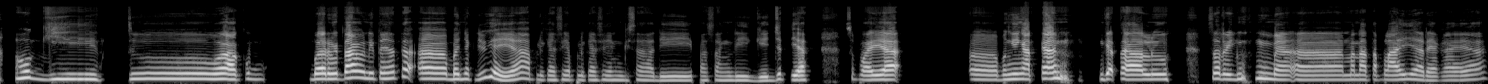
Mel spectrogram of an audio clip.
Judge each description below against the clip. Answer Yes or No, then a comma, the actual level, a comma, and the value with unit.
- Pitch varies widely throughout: No, average, 2.9 semitones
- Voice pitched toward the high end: Yes, high, 225 Hz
